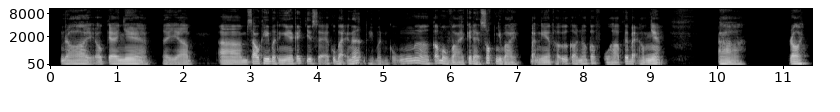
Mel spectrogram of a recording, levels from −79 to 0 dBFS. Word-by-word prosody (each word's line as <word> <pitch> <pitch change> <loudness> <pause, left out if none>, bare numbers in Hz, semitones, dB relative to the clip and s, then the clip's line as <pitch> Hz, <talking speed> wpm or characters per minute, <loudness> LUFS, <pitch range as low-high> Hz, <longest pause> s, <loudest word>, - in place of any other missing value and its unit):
Rồi, 100 -2 0
ô 95 +1 -2
kê 105 +1 +3
nha! 105 -3 +4 0.2
Thì, 90 -2 -3
à, 90 0 -1 0.4
ờm, 100 -1 +1
sau 115 +4 +3
khi 125 +1 +5
mình 110 -4 0
nghe 105 +2 +3
cái 125 +3 0
chia 125 -2 0
sẻ 110 -1 -4
của 105 +1 -4
bạn 100 0 -1
á, 125 - +4
thì 100 -4 -10
mình 90 -1 -10
cũng, 125 +9 -3
ơ, 110 -4 -1
có - - +1
một 135 -4 +3
vài 90 -3 -1
cái 90 - 0
đề - - +1
xuất 140 +9 -1
như 105 -4 +2
vầy, 85 -3 -1 0.2
bạn 95 - -3
nghe 95 +1 +2
thử 100 +2 -3
coi 110 -3 -2
nó 105 +2 0
có 125 +4 -3
phù 85 - -5
hợp 85 -1 -2
với 115 - +3
bạn 115 0 -2
hông 95 0 +1
nha. 105 -2 +5 0.8
À, 95 -3 +1 0.7
rồi, 110 0 +5
100 Hz, 225 wpm, -24 LUFS, 95-110 Hz, 0.8 s, khi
